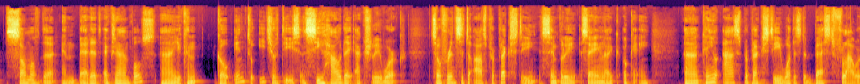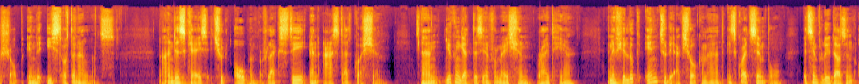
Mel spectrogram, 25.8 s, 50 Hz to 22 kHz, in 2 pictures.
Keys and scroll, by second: 9.2 super+s.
